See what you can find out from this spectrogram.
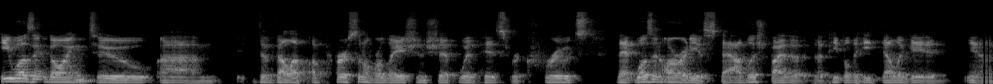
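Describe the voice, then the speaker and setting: A man with an American accent has an unremarkable speaking voice. His pitch is fairly low and his pace moderate. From Syracuse, New York, US. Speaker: business CEO, former basketball team manager. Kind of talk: interview conversation.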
